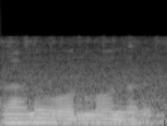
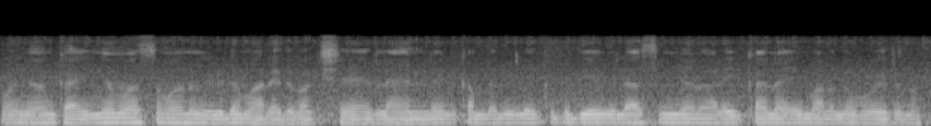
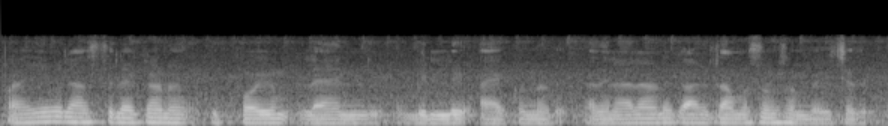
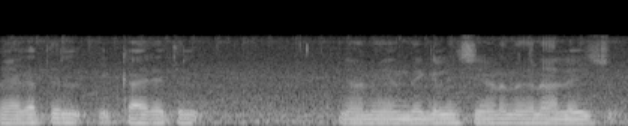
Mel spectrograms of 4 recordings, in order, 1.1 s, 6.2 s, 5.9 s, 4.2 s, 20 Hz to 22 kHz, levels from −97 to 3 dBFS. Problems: constant background noise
